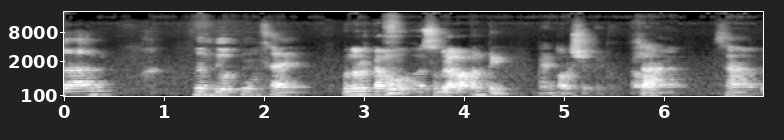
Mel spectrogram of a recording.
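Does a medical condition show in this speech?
Yes: cerebral palsy; cerebral palsy from birth, birth complications.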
